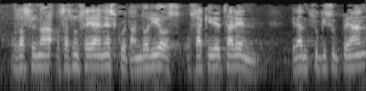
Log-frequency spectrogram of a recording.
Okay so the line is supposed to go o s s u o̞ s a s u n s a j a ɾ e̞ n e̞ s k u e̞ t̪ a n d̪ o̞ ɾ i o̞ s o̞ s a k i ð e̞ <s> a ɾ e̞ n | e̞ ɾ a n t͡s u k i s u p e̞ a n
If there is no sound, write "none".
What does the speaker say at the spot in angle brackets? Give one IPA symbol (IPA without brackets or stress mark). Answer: t͡s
